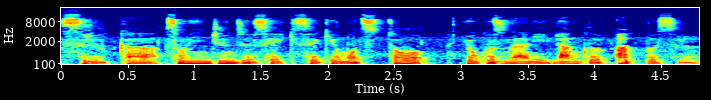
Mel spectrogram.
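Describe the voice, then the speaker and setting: Very deep and low, a man's somewhat breathy voice has a dark, mellow tone. He talks at a moderate pace with lively intonation. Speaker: Japanese language teacher. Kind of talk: casual talk to camera. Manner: clear.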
